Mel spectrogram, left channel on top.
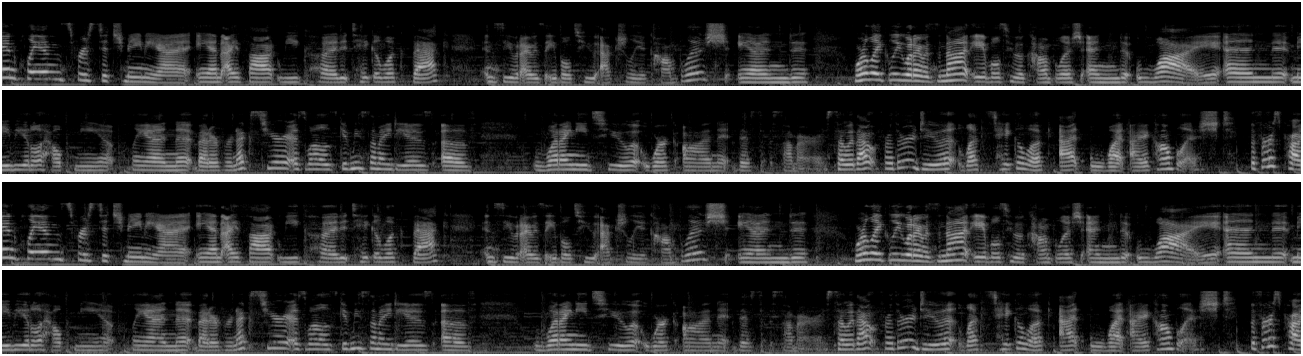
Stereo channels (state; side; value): normal; both; correlation 0.61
